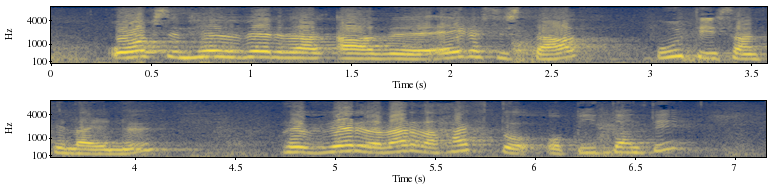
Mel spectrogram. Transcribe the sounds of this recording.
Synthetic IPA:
ɔɣsɛmɦɛvʏɾvɛːɾɪðaðaðeːjɣasjɛ̥st̪aːð | uːt̪ɪisant̪ɪlaːjɪnʏ | hɛvʏvɛːɾɪðaðvɛɾðaɦajxt̪ɔɣɔɣpiːt̪ant̪ɪ

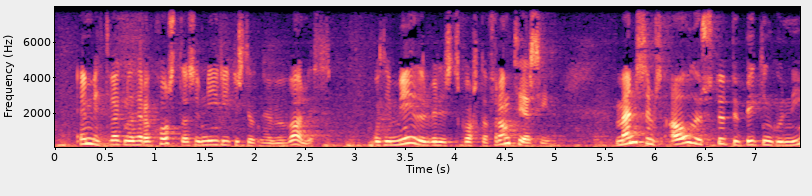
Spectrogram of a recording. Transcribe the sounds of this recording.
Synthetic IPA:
ejmːɪht̪vɛknaðθejrːakʰɔst̪asɛmniːɾiːcɪst̪jowt̪nhɛvʏvaːlɪθɔɣθimɪːðʏɾvɪnːɪst̪skɔr̥t̪afɾamt̪ʰiːðḁsiːn | mɛnːsɛmsaːwðʏɾ̥st̪ʏt̪ːʏpɪcːiŋkʏniː

